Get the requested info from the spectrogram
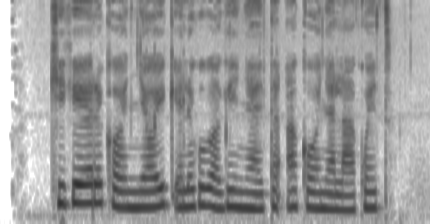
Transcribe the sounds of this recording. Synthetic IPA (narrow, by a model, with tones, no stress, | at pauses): kʰi˦ke˦ɾe˦kɔ˨ɲɔ˨ɪ˦ke˨le˦ko˦ɡa˨ɡɪ˦ɲa˨ta˦ʔa˦kɔ˨ɲa˨la˨kwɛ˦t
